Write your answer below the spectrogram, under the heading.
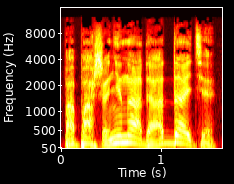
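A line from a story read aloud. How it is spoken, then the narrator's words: Hoarse wheezing. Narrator (Russian): хрипела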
